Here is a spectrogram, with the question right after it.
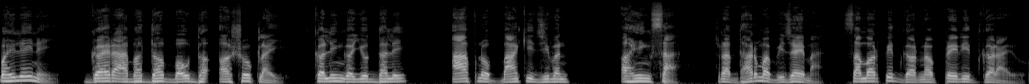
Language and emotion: Nepali, neutral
